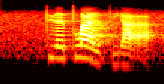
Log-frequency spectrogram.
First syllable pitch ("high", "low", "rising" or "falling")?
high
